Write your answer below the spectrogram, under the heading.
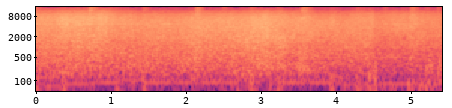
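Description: Rough sea surging and breaking against a harbour breakwater, a steady wash of surf, with wind blowing on the microphone.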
